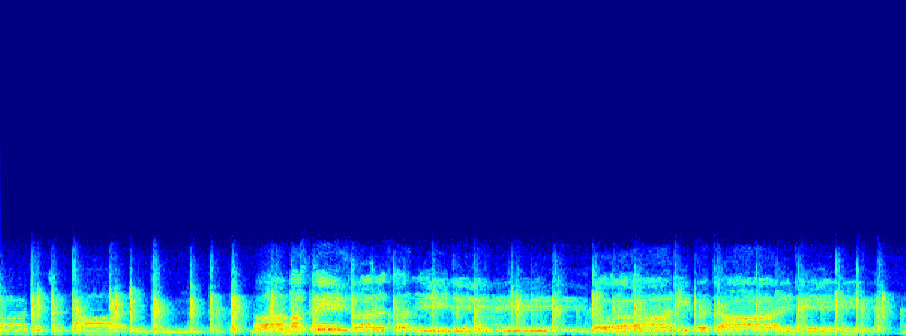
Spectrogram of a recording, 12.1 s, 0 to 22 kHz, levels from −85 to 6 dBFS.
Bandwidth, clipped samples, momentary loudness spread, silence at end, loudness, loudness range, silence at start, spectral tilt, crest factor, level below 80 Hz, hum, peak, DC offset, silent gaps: 6.4 kHz; under 0.1%; 7 LU; 0 s; -22 LUFS; 2 LU; 0 s; -6.5 dB/octave; 16 dB; -78 dBFS; none; -6 dBFS; under 0.1%; none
